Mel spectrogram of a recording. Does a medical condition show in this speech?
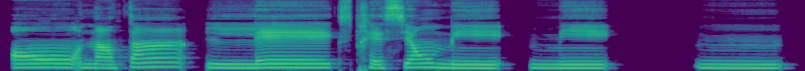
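Yes: stuttering; stuttering with blocks, practices mindfulness meditation, stays in stuttering moments without judgment; blocks during speech, physical tension, may push words, chooses how to react; here repeated words, prolonged sounds.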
